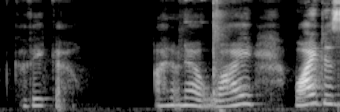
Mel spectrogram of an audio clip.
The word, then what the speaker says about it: Kaweco: And I love this new, I know I'm always going to say it wrong because I always say Kaweco, but it's Kaweco.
